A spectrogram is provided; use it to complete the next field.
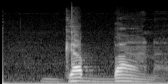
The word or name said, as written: gabbana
